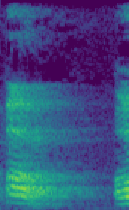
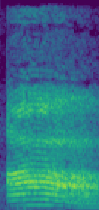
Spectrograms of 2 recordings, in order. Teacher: अ बोला, आ 2 गुना समय लगा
